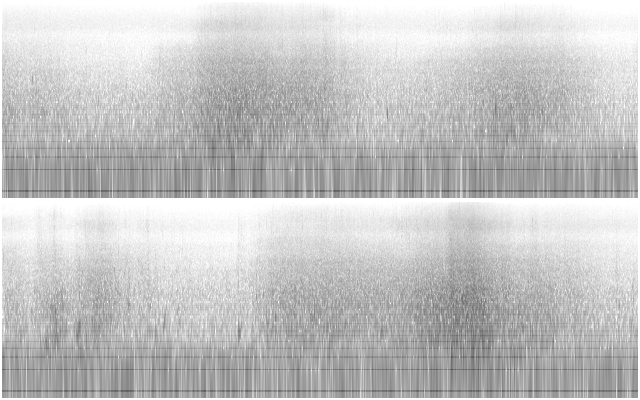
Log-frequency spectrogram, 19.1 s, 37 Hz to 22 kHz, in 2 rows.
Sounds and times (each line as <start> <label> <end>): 0.0 waves 19.0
